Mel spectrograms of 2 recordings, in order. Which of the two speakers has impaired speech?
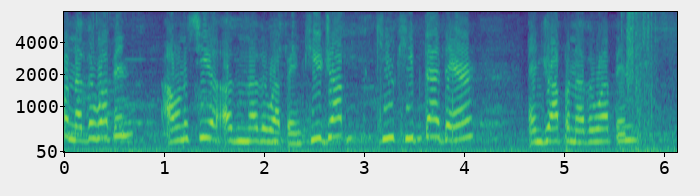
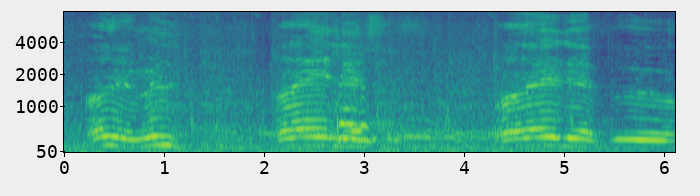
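The second: cerebral palsy; one hand affected; atypical speech.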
